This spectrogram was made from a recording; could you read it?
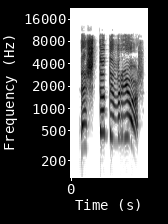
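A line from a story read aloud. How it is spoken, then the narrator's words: Shout from behind. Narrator (Russian): закричал кто-то у девочки за спиной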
